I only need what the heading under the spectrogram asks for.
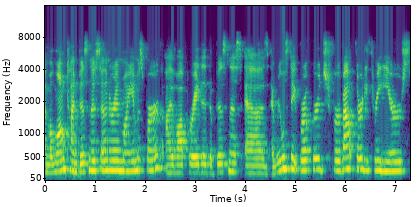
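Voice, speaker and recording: An unremarkable speaking voice, this woman's is medium in pitch with ordinary variation, moving at a fairly quick pace with hardly any pauses. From Ohio. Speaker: mayoral candidate. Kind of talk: candidate interview.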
